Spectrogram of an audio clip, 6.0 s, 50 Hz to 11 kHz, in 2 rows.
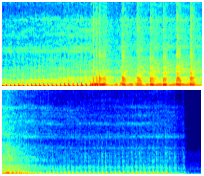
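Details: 2009 Kawasaki KX450F single with performance exhaust, after a stripped oil drain plug repair: crisp, even thump with clean throttle blips, then a steady idle before shutoff. The engine runs healthy.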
